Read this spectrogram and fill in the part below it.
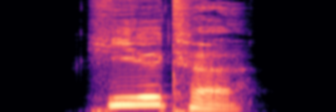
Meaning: first/third-person singular subjunctive II of halten
- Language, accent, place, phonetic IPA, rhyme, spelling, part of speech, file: German, Germany, Berlin, [ˈhiːltə], -iːltə, hielte, verb, De-hielte.ogg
